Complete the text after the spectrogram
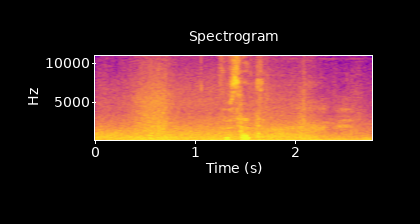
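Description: A woman speaks softly up close.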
